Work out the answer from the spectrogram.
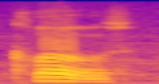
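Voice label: "close" male; voice; Web Clip Empire 150,000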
